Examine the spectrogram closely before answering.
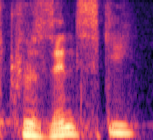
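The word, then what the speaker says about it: Krawczynski: I think it's Krinski I think is the proper pronunciation.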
